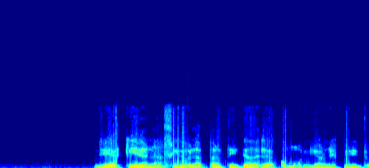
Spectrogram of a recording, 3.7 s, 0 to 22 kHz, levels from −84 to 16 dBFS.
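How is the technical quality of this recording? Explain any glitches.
The recording has one clear glitch: a run of repeated packet loss that gives the speech a robotic quality. The audio carries call-codec character, with the top end stopping at 8 kHz, which fits Opus at around 24 kbps.

From 1.62 to 3.14 s, just after "aquí ha", fifteen short dropouts (the longest 38 ms) are each patched by stretching the preceding sound. About a fifth of that span is synthetic fill, so speech turns choppy, with fragments missing.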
